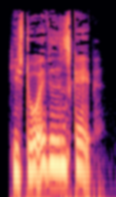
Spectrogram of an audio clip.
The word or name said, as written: historievidenskab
